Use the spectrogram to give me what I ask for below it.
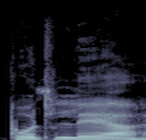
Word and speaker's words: Baudelaire: Charles Baudelaire, habe ich es richtig gesagt? – Baudelaire heißt das.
